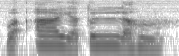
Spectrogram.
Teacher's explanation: حمزہ کے اوپر کھڑا زبر ہے، اس کو ایک الف کے برابر کھینچیں گے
